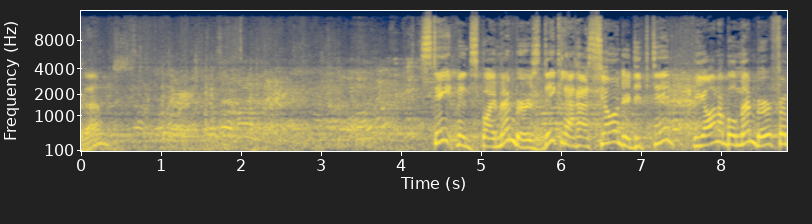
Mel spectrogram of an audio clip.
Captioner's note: speaking French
